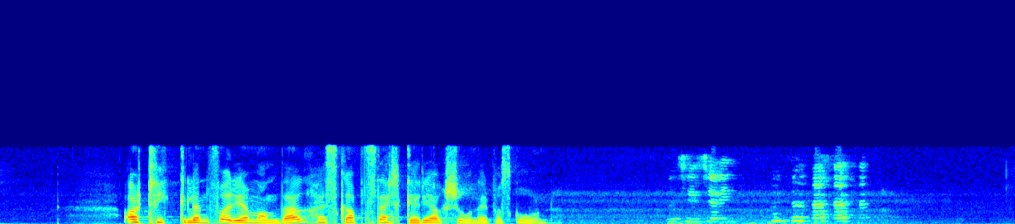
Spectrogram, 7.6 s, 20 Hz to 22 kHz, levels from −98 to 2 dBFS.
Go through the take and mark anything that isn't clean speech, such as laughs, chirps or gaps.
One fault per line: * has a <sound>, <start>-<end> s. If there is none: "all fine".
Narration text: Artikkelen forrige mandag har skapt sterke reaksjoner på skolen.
* has a laugh, 5.0-6.6 s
